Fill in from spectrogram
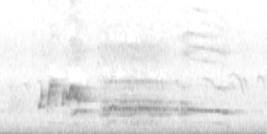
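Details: Red-whiskered bulbul decoy bird of AK voice style delivers one warbled phrase that starts with a bright burst and trails into a long, thin, level whistle.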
